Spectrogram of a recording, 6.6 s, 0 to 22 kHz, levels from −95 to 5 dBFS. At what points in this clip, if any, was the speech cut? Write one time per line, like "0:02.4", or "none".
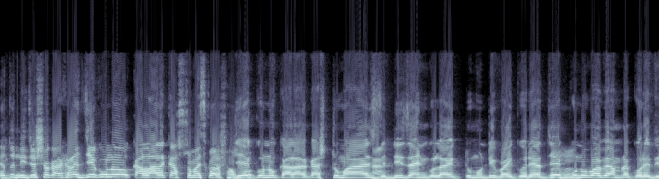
none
